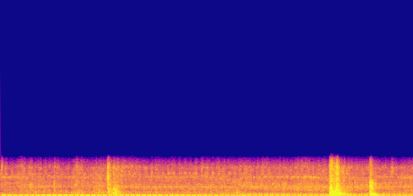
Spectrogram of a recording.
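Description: Vehicle engine idling steadily after a cold start in spring, a low even rumble close by, with a couple of brief louder bursts toward the end.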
